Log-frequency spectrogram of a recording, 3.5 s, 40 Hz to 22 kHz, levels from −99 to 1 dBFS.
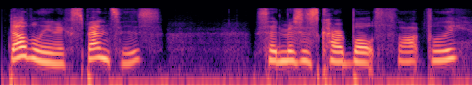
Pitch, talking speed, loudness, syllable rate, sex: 245 Hz, 120 wpm, -19 LUFS, 4.4 syllables/s, female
